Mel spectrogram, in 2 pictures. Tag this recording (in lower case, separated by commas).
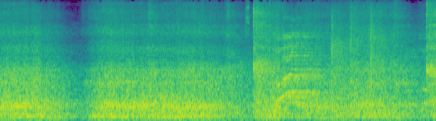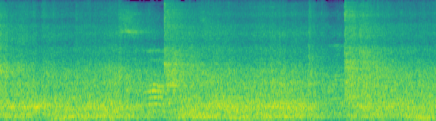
skateboarding, skateboard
